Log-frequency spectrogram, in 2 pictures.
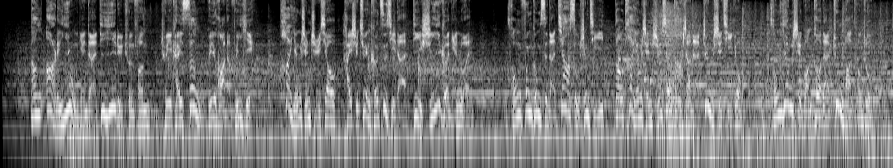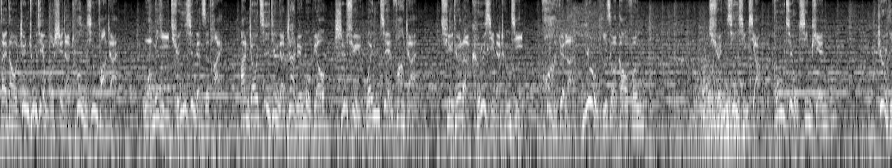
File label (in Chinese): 专题 企业宣传, 国语男声配音; 太阳神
